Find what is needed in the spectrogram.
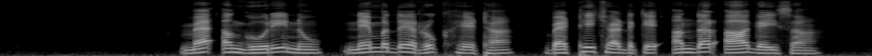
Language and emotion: Punjabi, neutral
